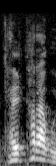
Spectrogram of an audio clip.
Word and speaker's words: 델타: 얘를 델타라고 읽습니다. 뭐라고 읽는다고?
